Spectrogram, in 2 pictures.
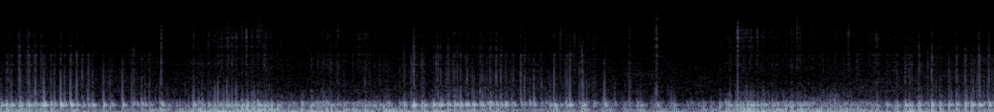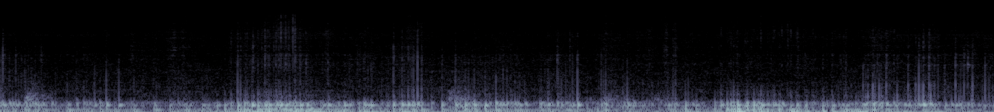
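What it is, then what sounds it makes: Metal mesh microphone grille being scratched. Long teal nails on both hands scratch over a hollow metal mesh microphone grille, producing a continuous, dense scratching that registers mostly as a deep, booming rumble with faint crackle. The level stays fairly steady for the whole stretch, swelling and easing slightly as the scratching moves across the mesh.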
